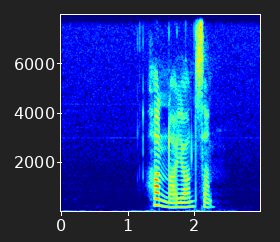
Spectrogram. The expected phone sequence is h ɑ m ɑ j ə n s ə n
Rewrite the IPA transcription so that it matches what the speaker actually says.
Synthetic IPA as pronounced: h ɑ n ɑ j ɑ n s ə n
